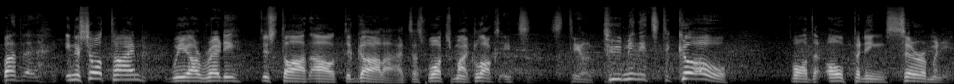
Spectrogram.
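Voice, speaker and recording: A man's voice: fairly high pitch, sing-song, normal speed, fairly bright tone, a little hiss or hum. A man from Finland with a Finnish accent, hosting a live event stream from a desk upstairs at a restaurant venue, chatty and playful. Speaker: stream host.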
